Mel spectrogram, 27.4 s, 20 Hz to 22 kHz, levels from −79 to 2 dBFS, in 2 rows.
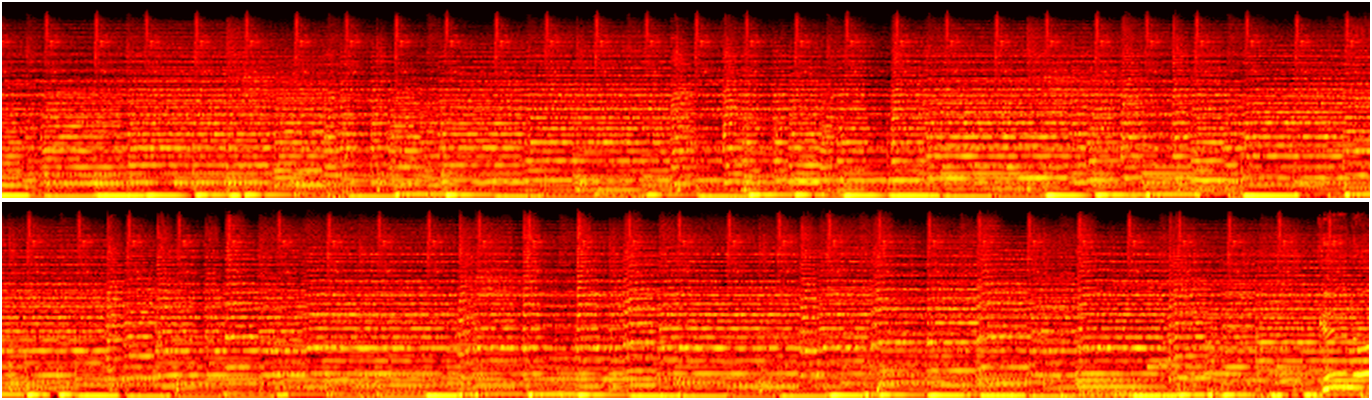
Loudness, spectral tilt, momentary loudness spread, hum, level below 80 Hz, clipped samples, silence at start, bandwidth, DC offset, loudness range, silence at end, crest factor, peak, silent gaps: -21 LUFS; -4.5 dB/octave; 3 LU; none; -34 dBFS; under 0.1%; 0 s; 18 kHz; under 0.1%; 2 LU; 0 s; 14 dB; -6 dBFS; none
